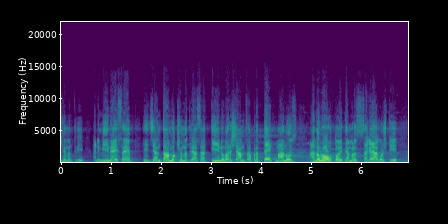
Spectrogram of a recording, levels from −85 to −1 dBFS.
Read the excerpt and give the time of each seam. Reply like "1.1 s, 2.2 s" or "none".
none

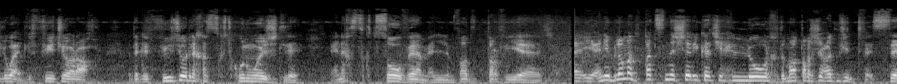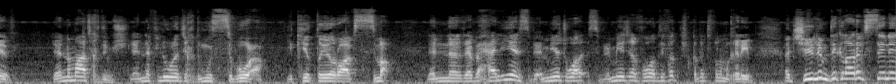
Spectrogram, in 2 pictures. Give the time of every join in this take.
none

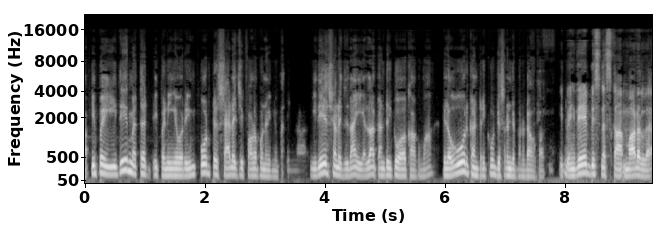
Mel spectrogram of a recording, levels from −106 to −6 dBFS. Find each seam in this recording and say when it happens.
7.8 s

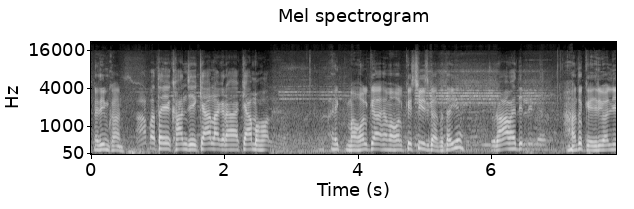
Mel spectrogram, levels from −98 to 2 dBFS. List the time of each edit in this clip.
none

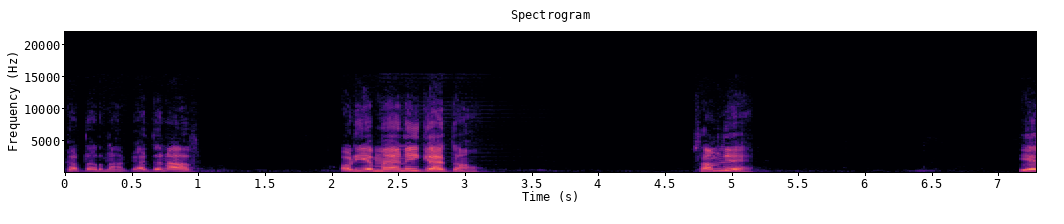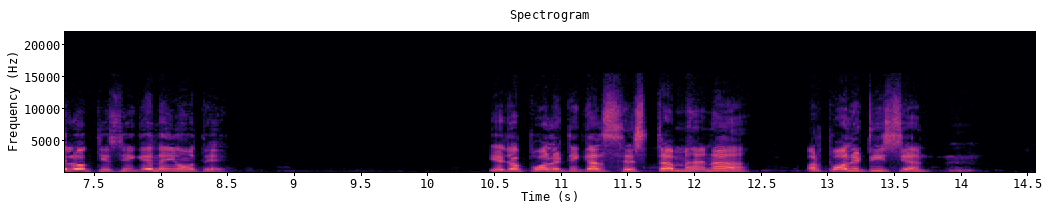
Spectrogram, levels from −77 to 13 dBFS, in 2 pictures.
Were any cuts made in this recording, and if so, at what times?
none

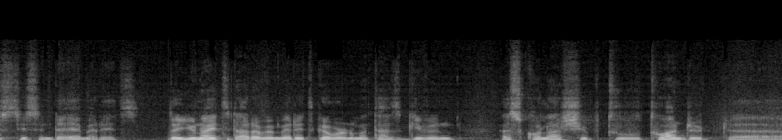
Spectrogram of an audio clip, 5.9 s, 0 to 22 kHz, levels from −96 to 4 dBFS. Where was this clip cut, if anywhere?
1.2 s

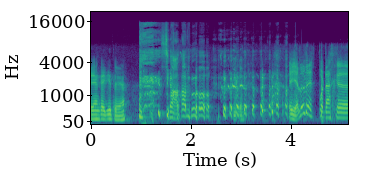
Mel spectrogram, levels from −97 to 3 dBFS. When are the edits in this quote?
none

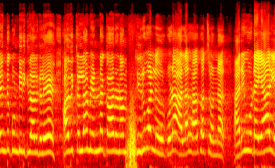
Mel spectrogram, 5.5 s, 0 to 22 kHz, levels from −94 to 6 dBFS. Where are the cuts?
1.2 s, 2.7 s, 4.6 s

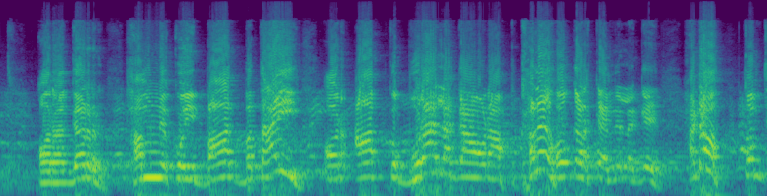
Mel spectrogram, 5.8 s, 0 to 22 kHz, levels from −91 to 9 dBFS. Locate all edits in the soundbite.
none

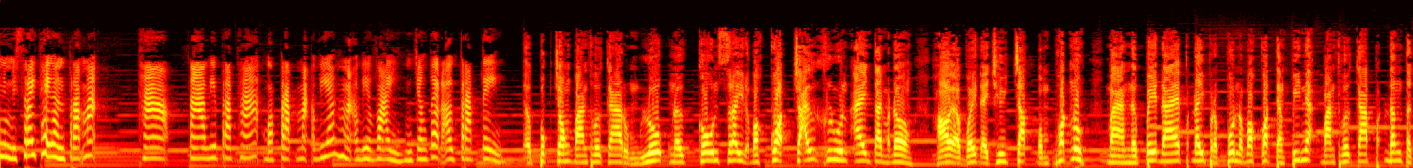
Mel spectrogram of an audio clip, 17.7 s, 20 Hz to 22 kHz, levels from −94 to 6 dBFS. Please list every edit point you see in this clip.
6.5 s, 9.9 s

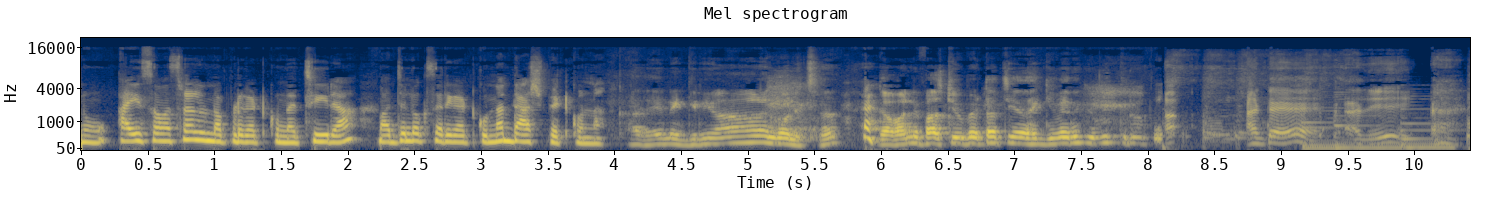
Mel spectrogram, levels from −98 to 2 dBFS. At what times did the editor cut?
3.9 s

